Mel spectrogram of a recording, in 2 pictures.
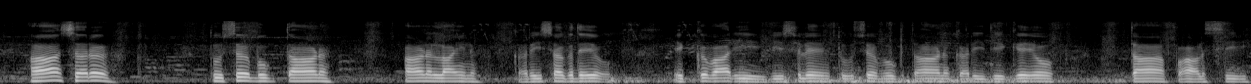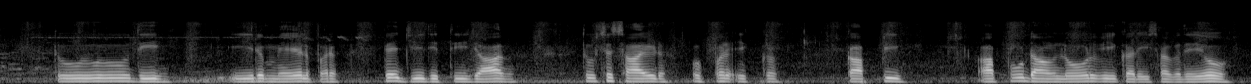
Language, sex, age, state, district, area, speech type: Dogri, male, 18-30, Jammu and Kashmir, Kathua, rural, read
